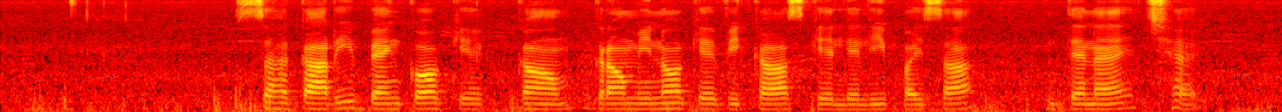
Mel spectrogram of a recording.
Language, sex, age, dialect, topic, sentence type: Maithili, male, 25-30, Angika, banking, statement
